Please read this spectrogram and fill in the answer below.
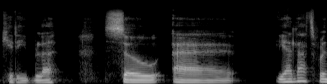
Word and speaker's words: Katie Bleu: We didn't want it like kitty bl or bl u e. We wanted it like blleh. So we spelled it the French way. And um it's pronounced kitty blah.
